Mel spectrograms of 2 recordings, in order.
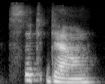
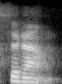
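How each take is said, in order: First: A clear British T with a break before down. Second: The words run together in an American way. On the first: The speaker calls it right. "I need that break" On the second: The speaker calls it wrong. "It's not sit down. That's what Americans say"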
